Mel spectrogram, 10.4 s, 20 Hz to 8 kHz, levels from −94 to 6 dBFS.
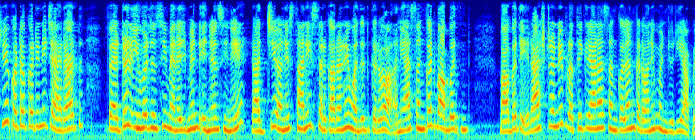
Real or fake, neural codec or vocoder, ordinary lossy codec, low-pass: real; none; Opus, 24 kbps; 7.2 kHz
